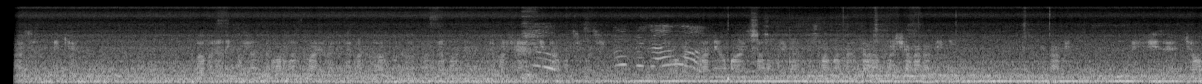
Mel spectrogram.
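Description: Cabin noise of a jet airliner heard from a window seat while it taxis: a steady engine hum and rumble, with the hum growing stronger about halfway through. Voices of people in the cabin are heard over it.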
